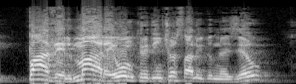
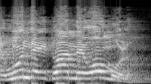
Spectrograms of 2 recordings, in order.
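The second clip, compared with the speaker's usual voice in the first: higher, urgent asking; Paul searching for the man, higher pitched; eager question; 8 semitones higher, slower than usual. Retold or imitated. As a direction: reach up toward God with the question. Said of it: "punea întrebare".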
